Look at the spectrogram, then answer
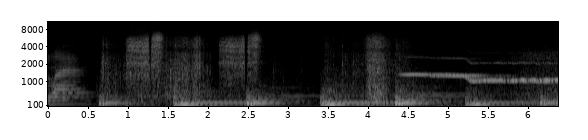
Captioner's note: dramatic music; lizard hissing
